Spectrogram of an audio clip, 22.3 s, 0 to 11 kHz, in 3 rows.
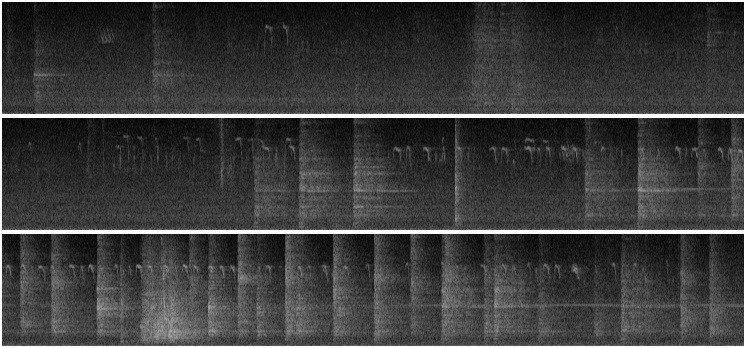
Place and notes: Elgar Rd S, Reading, UK - Construction sounds of 112 new apartments across the river from my house
Across the river from me they are building 112 apartments. Sony M10 with Primo boundary array.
